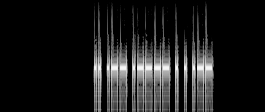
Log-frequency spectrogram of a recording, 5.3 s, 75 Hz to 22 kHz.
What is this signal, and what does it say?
Morse code, heard as a keyed tone, about 28 wpm, 700 Hz. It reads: IW1EEW
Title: DXCC-100 Call Signs - 6 Characters - 28wpm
